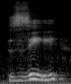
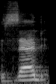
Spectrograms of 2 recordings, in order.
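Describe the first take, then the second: First: The letter is said as zee, American style. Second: The letter is said as zed, Canadian style.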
